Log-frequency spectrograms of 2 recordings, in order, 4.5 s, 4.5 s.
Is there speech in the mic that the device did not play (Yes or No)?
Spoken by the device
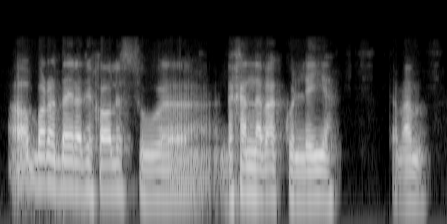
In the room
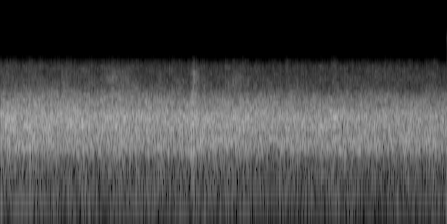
No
